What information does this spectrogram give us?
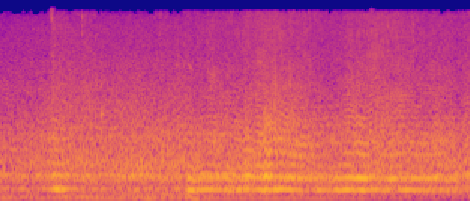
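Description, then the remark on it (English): A dense, steady drone of many bees buzzing together inside a beehive, where bees feed larvae in the comb, a continuous layered hum with slight shifts in pitch and no pauses, and no voices. “Look, LeVar, over here you can see a bee feeding one of the larvae.”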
